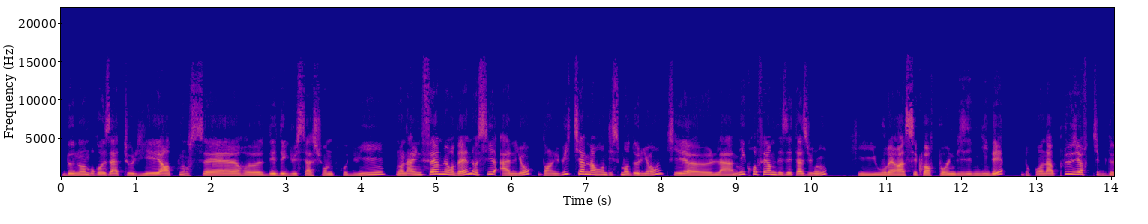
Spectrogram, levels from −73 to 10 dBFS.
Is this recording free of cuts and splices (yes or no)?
no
